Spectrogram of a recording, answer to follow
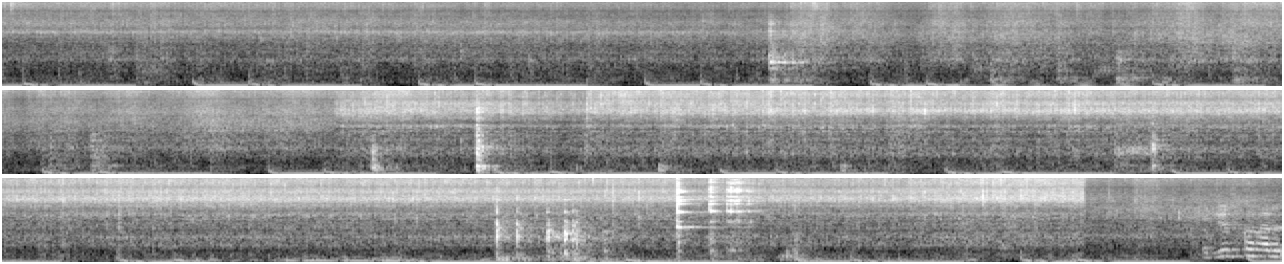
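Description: Bacon and sliced mushrooms sizzling in a frying pan while being stirred with a wooden spatula, with occasional knocks of the spatula against the pan. The sizzle grows louder about ten seconds in and drops off suddenly near the end.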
